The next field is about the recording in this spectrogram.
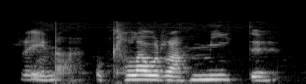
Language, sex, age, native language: Icelandic, female, 10, Icelandic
